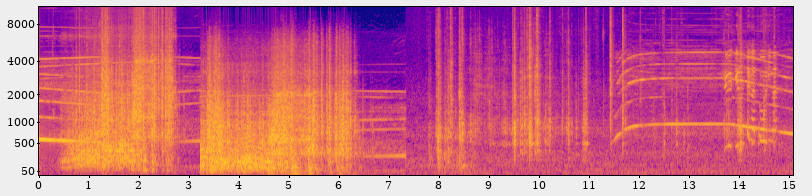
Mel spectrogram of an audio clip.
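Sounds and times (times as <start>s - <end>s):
toy cars clattering: 0.7s - 6.5s, 7.8s - 13.1s
electronic tone: 6.3s - 7.4s.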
